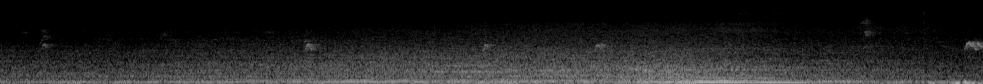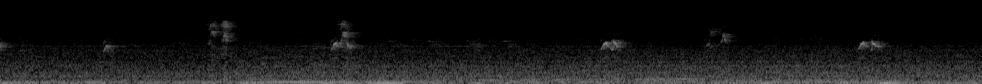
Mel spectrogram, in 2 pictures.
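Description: Young birds chirp and cheep in short, high calls.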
